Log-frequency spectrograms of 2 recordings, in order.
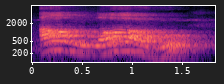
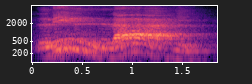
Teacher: Sahabat Al-Quran yang dirahmati Allah Subhanahu wa Ta'ala, pengucapan lafaz Allah itu ada 2 cara. Ada yang dibaca tebal seperti Allahu, ada juga yang dibaca tipis seperti lillahi.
